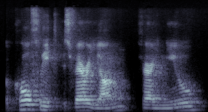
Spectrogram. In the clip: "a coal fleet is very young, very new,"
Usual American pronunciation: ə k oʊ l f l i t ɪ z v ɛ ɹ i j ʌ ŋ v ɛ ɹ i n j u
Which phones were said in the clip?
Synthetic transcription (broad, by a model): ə k oʊ l f l i t ɪ z v ɛ ɹ i j ʌ ŋ v ɛ ɹ i n j u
